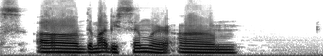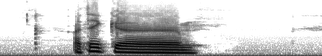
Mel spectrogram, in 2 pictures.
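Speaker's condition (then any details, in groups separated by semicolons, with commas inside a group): No condition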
